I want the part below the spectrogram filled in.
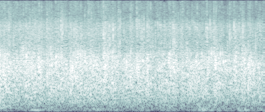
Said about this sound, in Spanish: Denle un aplauso a Dios por sus pastores, por la iglesia.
